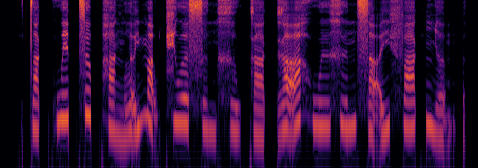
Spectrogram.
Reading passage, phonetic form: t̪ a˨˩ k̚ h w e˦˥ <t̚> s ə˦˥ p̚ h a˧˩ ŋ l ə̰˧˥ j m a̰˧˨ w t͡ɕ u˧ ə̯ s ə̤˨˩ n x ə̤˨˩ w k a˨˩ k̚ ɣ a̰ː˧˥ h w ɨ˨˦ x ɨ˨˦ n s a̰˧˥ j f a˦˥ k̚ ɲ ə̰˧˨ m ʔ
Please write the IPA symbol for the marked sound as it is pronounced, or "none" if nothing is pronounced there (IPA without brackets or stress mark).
t̚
